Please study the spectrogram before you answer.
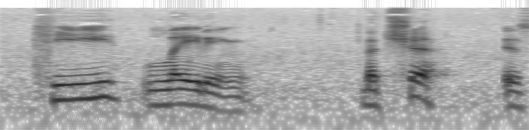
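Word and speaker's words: chelating: up and it's pronounced keyating. The ch is silent. It forms a c sound like key. Like put my key in the door.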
